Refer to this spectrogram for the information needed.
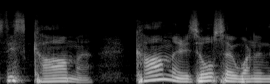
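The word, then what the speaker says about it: kāma: Now, this sensual desire, it's in Pali it means karma chanda. Karma, it's K long A-M-A, not K-A-R-M-A or K-A-M-M-A.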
